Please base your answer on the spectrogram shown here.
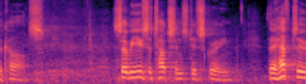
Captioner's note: laughter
